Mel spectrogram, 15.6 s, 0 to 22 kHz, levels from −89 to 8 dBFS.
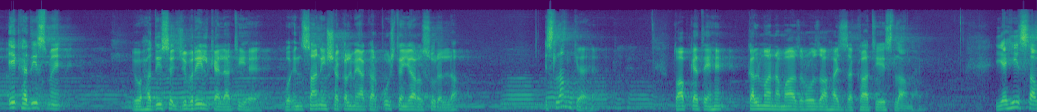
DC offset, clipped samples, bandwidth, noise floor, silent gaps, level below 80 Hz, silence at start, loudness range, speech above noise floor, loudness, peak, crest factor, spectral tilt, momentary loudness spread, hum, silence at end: under 0.1%; under 0.1%; 15.5 kHz; -46 dBFS; none; -58 dBFS; 0 s; 5 LU; 28 dB; -16 LUFS; 0 dBFS; 20 dB; -1.5 dB/octave; 22 LU; none; 0 s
